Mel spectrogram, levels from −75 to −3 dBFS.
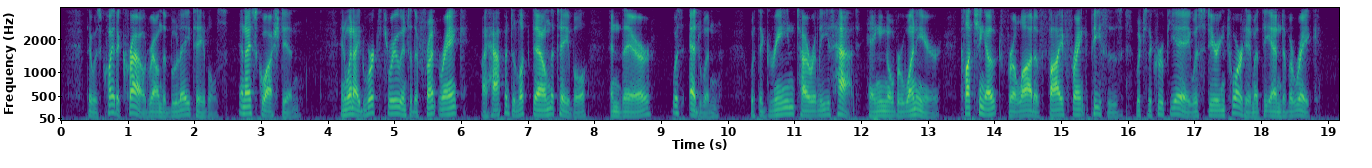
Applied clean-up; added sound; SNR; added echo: none; none; none; none.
